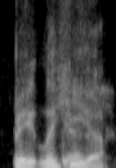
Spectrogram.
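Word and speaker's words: Beit Lahia: if I'm close it's Bei T is that bit lahia bate yes bit Leia they've said that in the Gaza Strip that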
